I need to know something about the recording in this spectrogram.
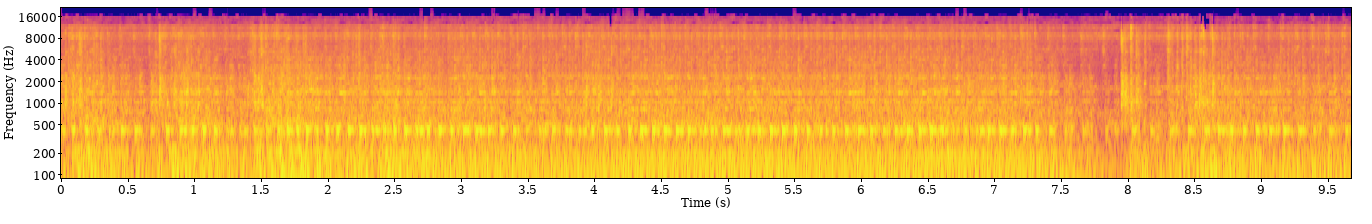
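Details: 1949 Ford truck, Thunderbird 312 V8, sat about 45 years, cold: loose uneven idle beat dipping near the end; won't run on gasoline, carburetor apparently not plugged, owner suspects low compression.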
